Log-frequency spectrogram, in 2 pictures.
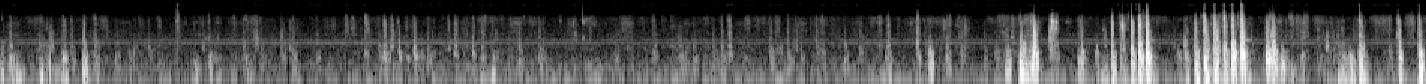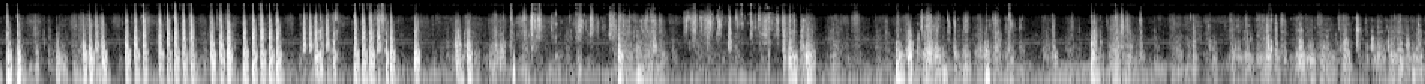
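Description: Glued pine door frame being assembled and clamped up: a dense run of wooden knocks and metal clatter of sash clamps being set and wound tight, starting about ten seconds in after a quiet start.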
